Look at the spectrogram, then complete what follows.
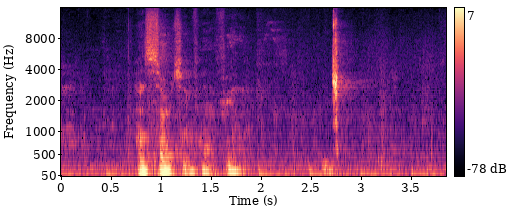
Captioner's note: lips smacking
